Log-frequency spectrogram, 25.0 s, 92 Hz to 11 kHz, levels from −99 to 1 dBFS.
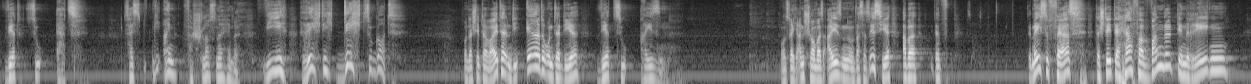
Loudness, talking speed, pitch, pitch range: -19 LUFS, 115 wpm, 150 Hz, 135-160 Hz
